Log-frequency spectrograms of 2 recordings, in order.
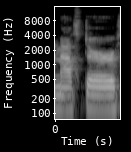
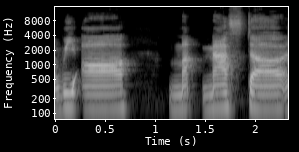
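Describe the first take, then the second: First: "master" said with a full American R; R kept. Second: "master" said as "mastah" with no R; non-rhotic "master", ending in "ah"; dropped R. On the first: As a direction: finish "master" with a clear "er". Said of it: "instead of master". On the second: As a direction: say "master" with the R dropped, British-style. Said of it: "turns all of his R's into Ahs". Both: Shown as a demonstration.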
